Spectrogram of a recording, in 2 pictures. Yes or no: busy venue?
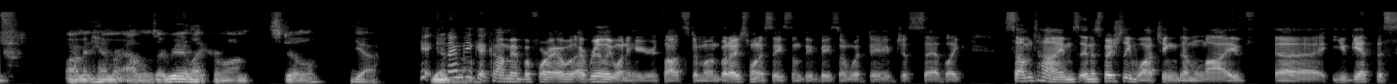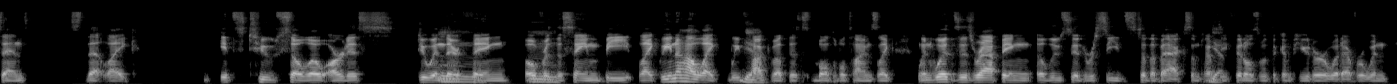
no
